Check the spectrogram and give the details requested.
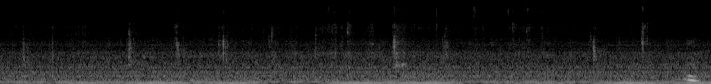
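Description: Close-up mouth sounds of a person chewing a mouthful of rice and side dishes, with soft scattered smacks and clicks, over a steady low hum. A short voiced sound is heard near the end.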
